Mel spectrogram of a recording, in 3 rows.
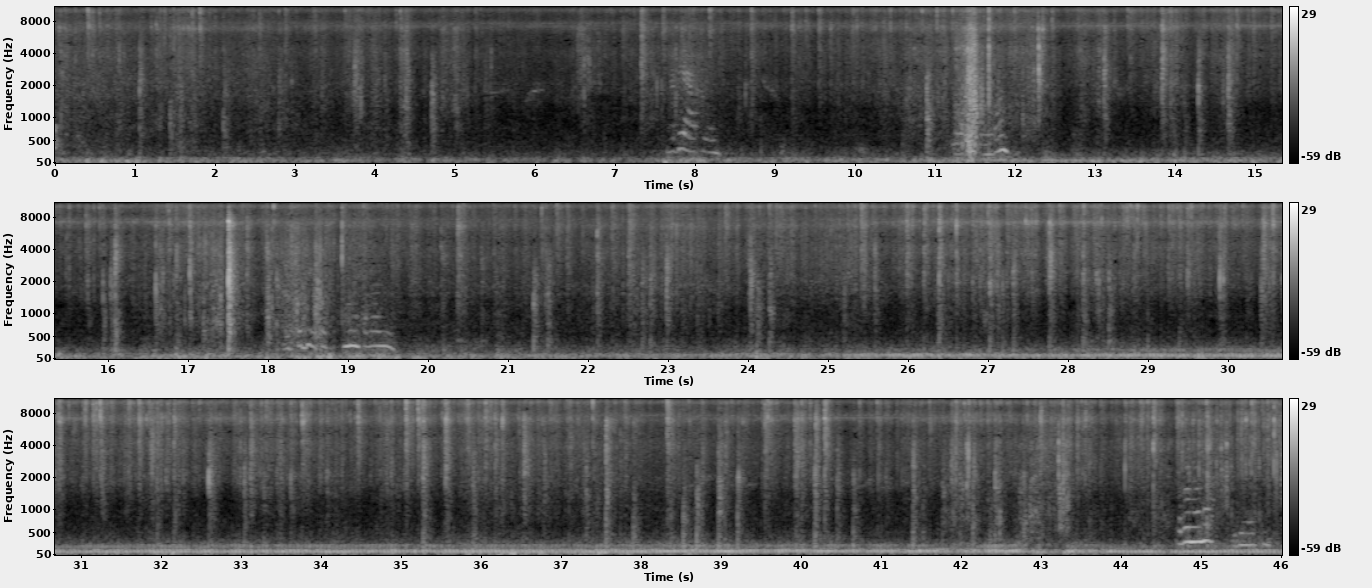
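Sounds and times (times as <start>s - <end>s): leaves burning and crackling: 0.0s - 46.0s.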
